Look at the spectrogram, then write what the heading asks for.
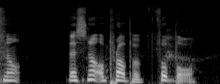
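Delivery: put-on English accent. On a podcast, a host performs a bit in a mock english accent. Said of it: "we just do an English accent for a while".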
